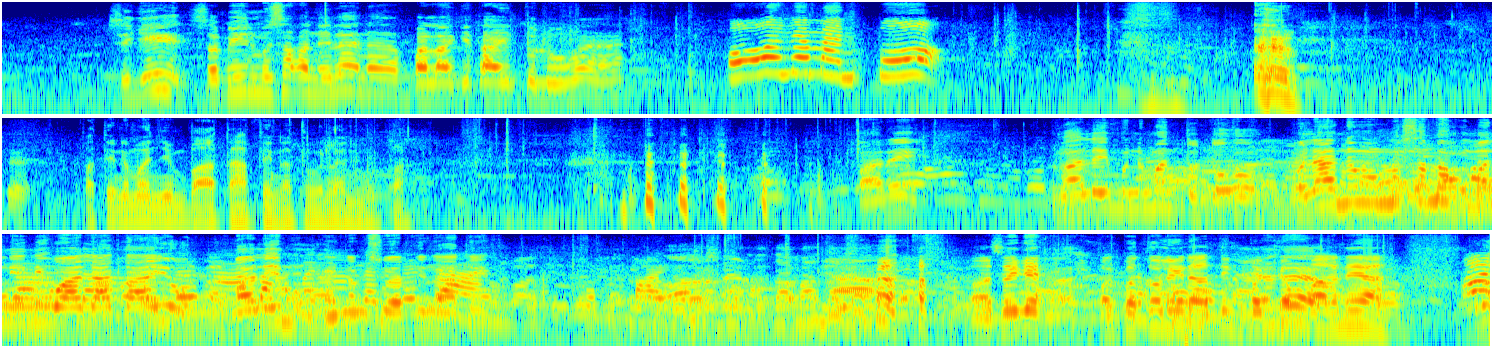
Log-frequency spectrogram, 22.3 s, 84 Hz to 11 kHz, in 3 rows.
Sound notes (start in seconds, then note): 10.3 laughs; 18.0 indistinct chattering; 19.0 laughs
